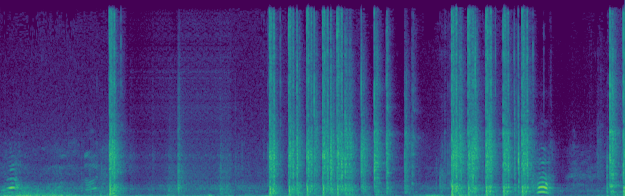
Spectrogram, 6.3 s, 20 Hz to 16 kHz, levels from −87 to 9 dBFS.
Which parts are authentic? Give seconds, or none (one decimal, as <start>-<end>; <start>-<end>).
0.0-1.3; 2.3-6.3

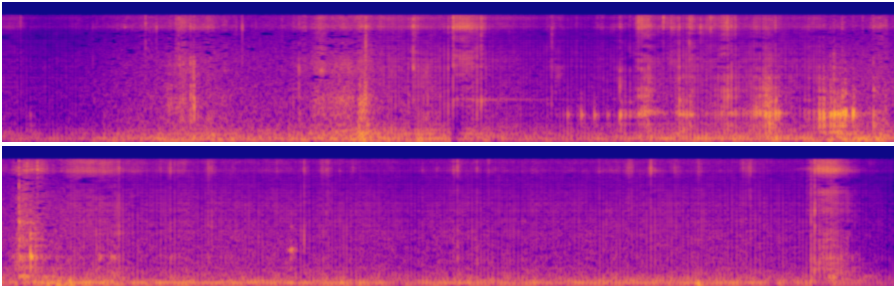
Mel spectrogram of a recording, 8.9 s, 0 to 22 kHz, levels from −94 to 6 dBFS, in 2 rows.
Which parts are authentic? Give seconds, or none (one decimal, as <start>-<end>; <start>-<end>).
0.4-1.9; 4.1-4.8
